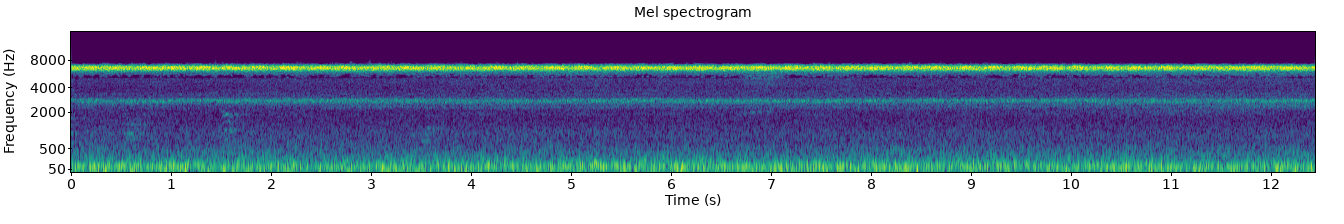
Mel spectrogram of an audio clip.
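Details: Male cicadas chirping at summer dusk in Georgia, USA, to attract females. Their sound is an even, ringing high whine with a lower tonal band. A brief faint low hum appears early on.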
